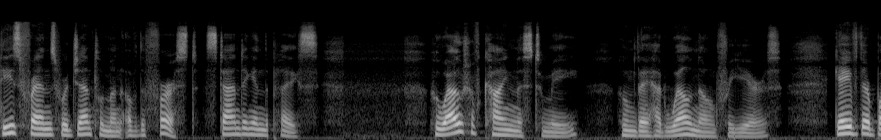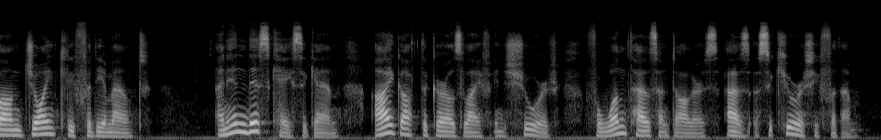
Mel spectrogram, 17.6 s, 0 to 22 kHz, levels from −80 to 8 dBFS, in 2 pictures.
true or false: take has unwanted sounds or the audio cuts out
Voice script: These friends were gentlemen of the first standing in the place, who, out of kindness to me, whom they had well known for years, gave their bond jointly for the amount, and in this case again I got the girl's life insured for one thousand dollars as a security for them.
false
